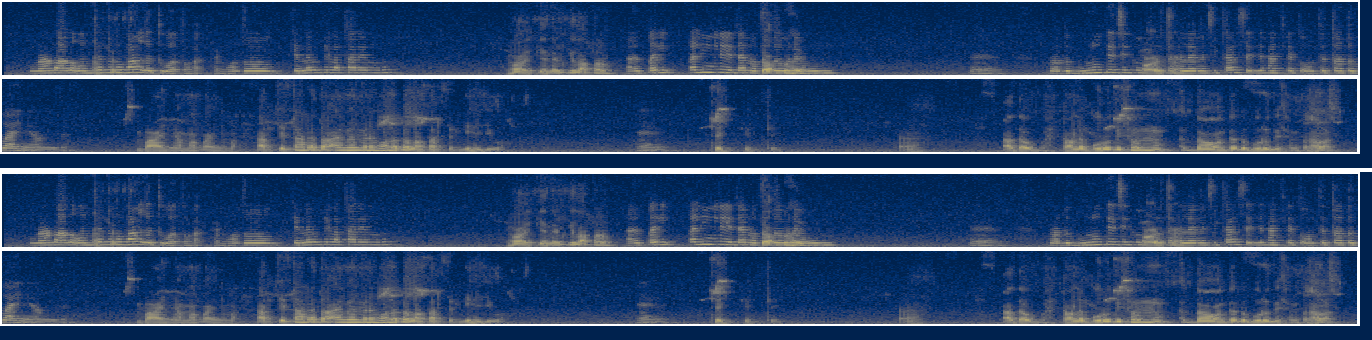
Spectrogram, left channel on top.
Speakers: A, on the left; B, on the right.
A: ᱚᱱᱟ ᱫᱚ ᱟᱫᱚ ᱚᱱᱛᱮ
B: ᱟᱪᱪᱷᱟ
A: ᱛᱮᱫᱚ
B: ᱟᱪᱪᱷᱟ
A: ᱵᱟᱝ
B: ᱟᱪᱪᱷᱟ᱾
A: ᱟᱹᱛᱩᱜᱼᱟ ᱛᱚ ᱦᱟᱸᱟᱜ ᱠᱷᱟᱱ ᱱᱚᱣᱟ ᱫᱚ ᱠᱮᱱᱮᱞ ᱜᱮ ᱞᱟᱛᱟᱨ ᱨᱮᱱ ᱫᱚ
B: ᱦᱚᱭ ᱠᱮᱱᱮᱞ ᱜᱮ ᱞᱟ
A: ᱟᱨ ᱵᱟᱹᱞᱤᱧ ᱞᱟᱹᱭᱫᱟ ᱱᱚᱛᱮ ᱫᱚ
B: ᱫᱚᱦᱚᱭᱮᱢ
A: ᱢᱟᱱᱮ ᱵᱩᱨᱩ ᱦᱮᱸ ᱱᱚᱣᱟ ᱫᱚ ᱵᱩᱨᱩ ᱜᱮ ᱡᱮᱦᱮᱛᱩ
B: ᱦᱳᱭ
A: ᱛᱟᱦᱞᱮ
B: ᱦᱳᱭ ᱦᱳᱭ
A: ᱪᱮᱛᱟᱱ ᱥᱮᱫ ᱡᱟᱦᱟᱸ ᱠᱷᱮᱛ ᱚᱱᱛᱮ ᱛᱚ ᱟᱫᱚ ᱵᱟᱭ ᱧᱟᱢ ᱮᱫᱟ
B: ᱵᱟᱭ ᱧᱟᱢᱟ ᱵᱟᱭ ᱧᱟᱢᱟ ᱟᱨ ᱪᱮᱛᱟᱱ ᱨᱮ ᱫᱟᱜ ᱮ ᱧᱟᱢ ᱨᱮᱦᱚᱸ ᱚᱱᱟ ᱫᱚ ᱞᱟᱛᱟᱨ ᱥᱮᱫ ᱜᱮ ᱦᱤᱡᱩᱜᱼᱟ <inaudible>
A: ᱦᱮᱸ
B: ᱴᱷᱤᱠ ᱴᱷᱤᱠ ᱴᱷᱤᱠ ᱟ ᱟᱫᱚ ᱛᱟᱦᱞᱮ ᱵᱩᱨᱩ ᱫᱤᱥᱚᱢ ᱫᱚ ᱚᱱᱛᱮ ᱫᱚ ᱵᱩᱨᱩ ᱫᱤᱥᱚᱢ ᱠᱟᱱᱟ ᱵᱟᱝ?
